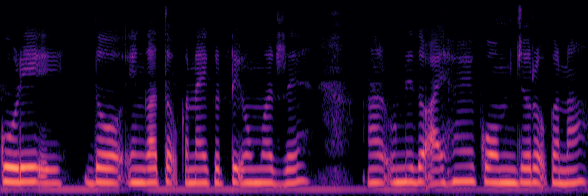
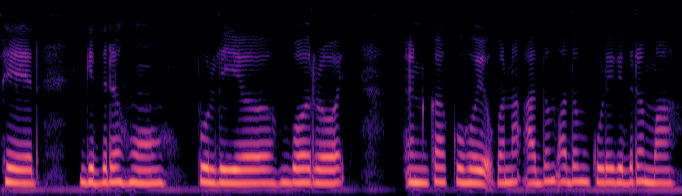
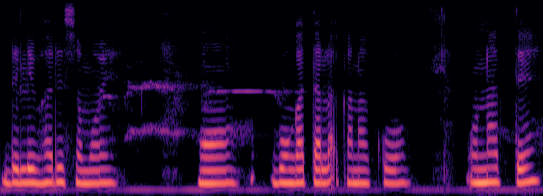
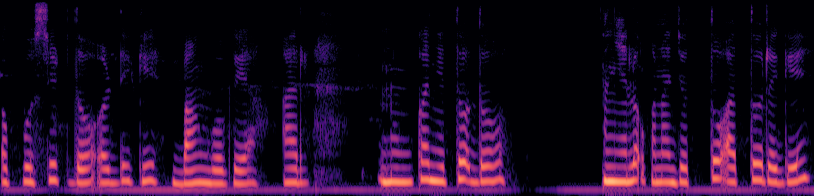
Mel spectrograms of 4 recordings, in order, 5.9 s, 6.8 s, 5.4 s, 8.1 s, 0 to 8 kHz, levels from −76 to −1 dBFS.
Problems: background sounds at intervals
